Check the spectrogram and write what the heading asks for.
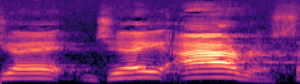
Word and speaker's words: Jairus: And tonight we're just going to deal with this man named Jairus. That's how you say his name. And the reason I know that's how you say his name is because that's how Alexander Scorby says his name.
